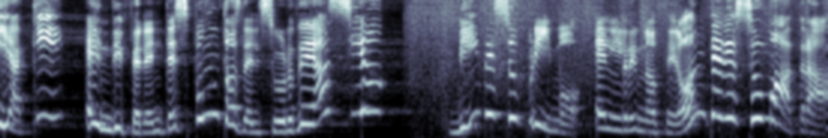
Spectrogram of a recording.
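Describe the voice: In a cartoonish character voice, a woman speaks at a moderate pace with a high pitch, a fairly bright tone and very wide pitch swings.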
